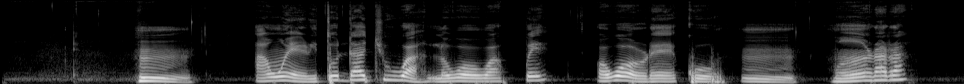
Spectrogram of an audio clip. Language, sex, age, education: Yoruba, male, 46-60, tertiary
